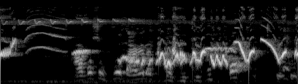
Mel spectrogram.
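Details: White-rumped shama from Borneo singing at morning to coax other birds: a long clear descending whistle, then a busy run of quick warbled notes and sweeping up-and-down whistles, over a faint steady high tone.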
